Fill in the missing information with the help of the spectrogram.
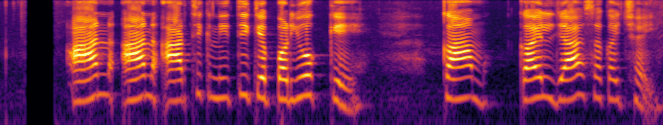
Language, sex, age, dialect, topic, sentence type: Magahi, female, 31-35, Western, banking, statement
